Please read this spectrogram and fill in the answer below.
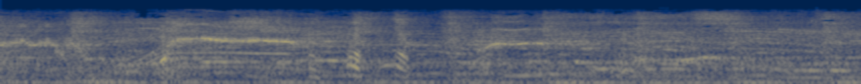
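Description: A group of young children shouting and shrieking excitedly, with the loudest high shrieks about a second in, over party music with a steady low beat.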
